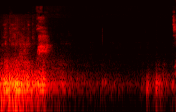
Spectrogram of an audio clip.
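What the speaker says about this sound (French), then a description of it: "il y a des éclairs et vraiment là, ça gronde super fort" Storm thunder rolls as a deep, low rumble that fades into quiet, and a second fainter rumble arrives near the end.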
